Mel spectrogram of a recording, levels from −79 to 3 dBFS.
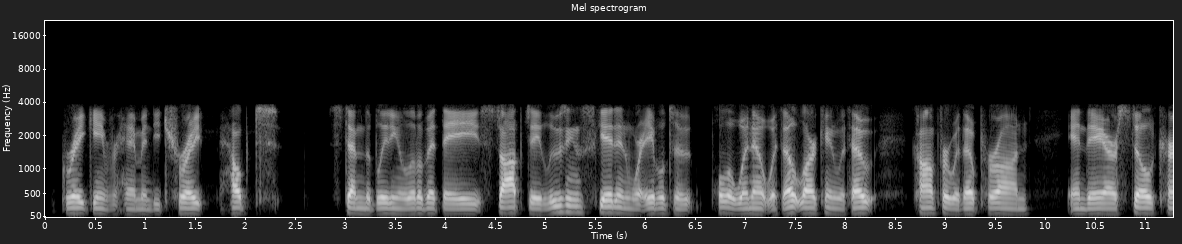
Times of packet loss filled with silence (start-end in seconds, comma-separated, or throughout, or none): none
